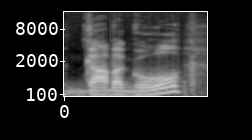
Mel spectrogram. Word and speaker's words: capicola: actually Southern Italian affectation the same reason capaca becomes Gaba goul so that's why we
